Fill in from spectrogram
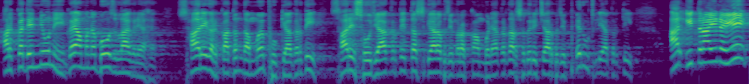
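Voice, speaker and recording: A man's voice: very high-pitched, a bit bright, full character voice. Man voicing a wise Haryanvi village mother. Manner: earnest storytelling cadence. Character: devoted village mother, older woman, patient and wise. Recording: long reverb in a large hall.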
